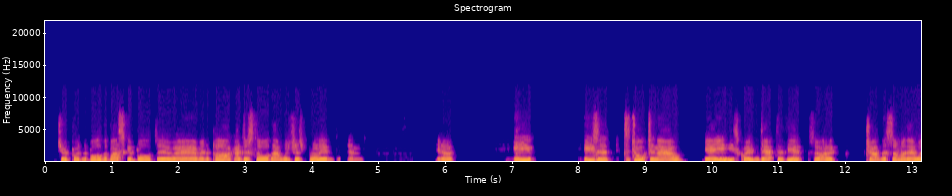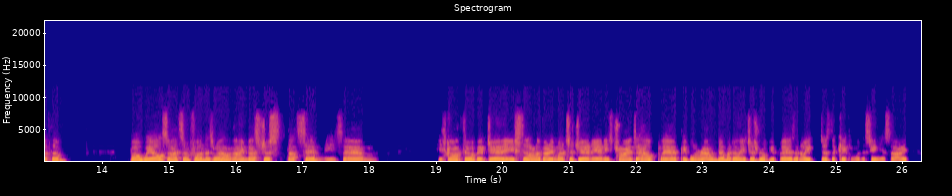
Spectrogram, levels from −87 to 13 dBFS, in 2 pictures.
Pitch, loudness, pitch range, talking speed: 135 Hz, -17 LUFS, 120-150 Hz, 235 wpm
